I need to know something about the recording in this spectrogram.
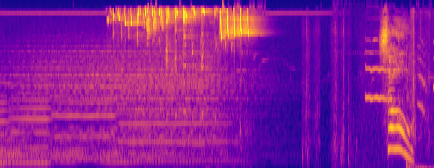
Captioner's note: bats Twittering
